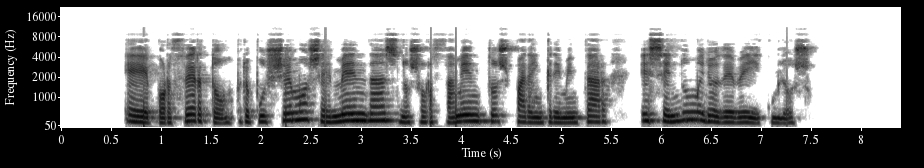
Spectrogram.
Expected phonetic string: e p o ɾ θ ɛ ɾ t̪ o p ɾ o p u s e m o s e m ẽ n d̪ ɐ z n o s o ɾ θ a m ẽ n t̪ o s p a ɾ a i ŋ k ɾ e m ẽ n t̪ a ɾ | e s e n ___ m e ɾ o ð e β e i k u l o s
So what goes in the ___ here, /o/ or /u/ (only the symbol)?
u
